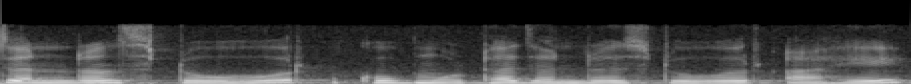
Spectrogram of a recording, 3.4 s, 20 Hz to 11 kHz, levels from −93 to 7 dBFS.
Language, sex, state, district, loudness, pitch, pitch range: Marathi, female, Maharashtra, Chandrapur, -17 LUFS, 250 Hz, 240-265 Hz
